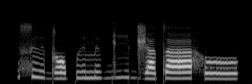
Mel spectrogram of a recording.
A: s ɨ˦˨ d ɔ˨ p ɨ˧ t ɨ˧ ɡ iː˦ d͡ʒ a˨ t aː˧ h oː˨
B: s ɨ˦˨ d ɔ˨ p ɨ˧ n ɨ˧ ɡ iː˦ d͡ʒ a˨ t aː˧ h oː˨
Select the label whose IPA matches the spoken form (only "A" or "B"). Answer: B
